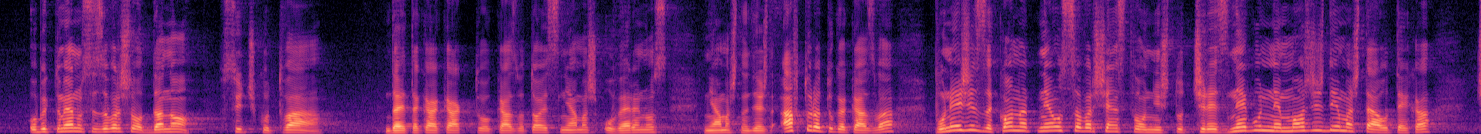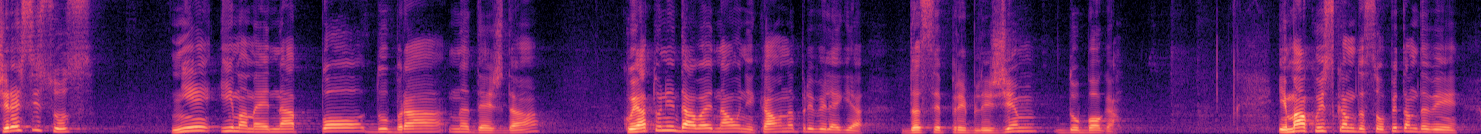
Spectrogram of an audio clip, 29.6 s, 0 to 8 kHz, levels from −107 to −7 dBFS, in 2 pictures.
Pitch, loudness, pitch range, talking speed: 165 Hz, -30 LUFS, 135-200 Hz, 120 wpm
